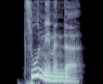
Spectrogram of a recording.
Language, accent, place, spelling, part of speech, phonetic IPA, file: German, Germany, Berlin, zunehmende, adjective, [ˈt͡suːneːməndə], De-zunehmende.ogg
- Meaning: inflection of zunehmend: 1. strong/mixed nominative/accusative feminine singular 2. strong nominative/accusative plural 3. weak nominative all-gender singular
